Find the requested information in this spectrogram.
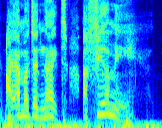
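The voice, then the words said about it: Put-on Asian accent. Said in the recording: “Why would he speak with an accent? ... Because he's Asian.”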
